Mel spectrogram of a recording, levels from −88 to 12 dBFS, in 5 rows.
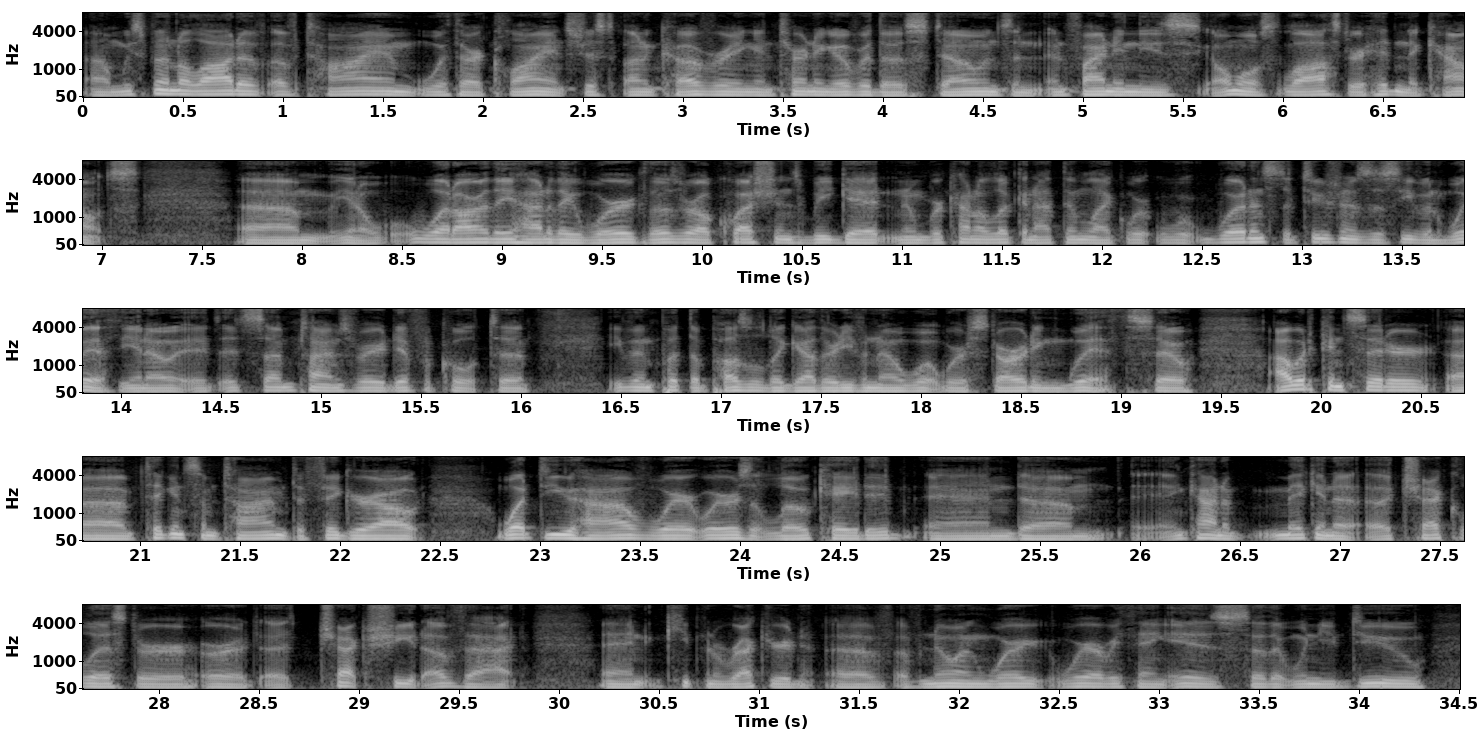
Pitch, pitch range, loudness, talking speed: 100 Hz, 95-110 Hz, -20 LUFS, 230 wpm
